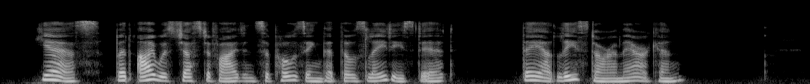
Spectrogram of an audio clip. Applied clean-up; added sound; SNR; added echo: none; none; none; none.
